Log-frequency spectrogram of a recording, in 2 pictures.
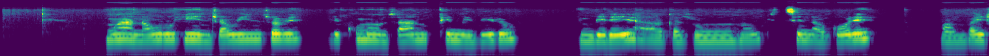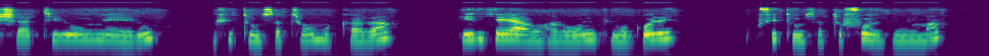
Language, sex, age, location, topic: Kinyarwanda, female, 36-49, Kigali, health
